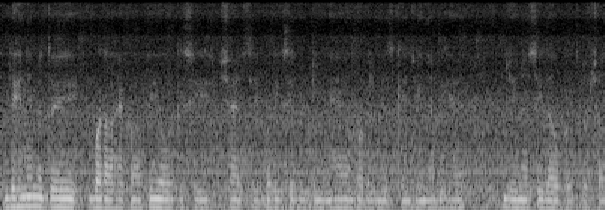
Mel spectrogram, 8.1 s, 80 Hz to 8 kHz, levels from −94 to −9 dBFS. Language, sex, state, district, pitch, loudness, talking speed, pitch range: Hindi, male, Bihar, Saran, 115 Hz, -34 LUFS, 210 wpm, 110-120 Hz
